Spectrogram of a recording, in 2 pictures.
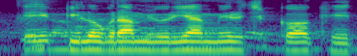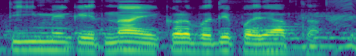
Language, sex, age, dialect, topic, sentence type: Bhojpuri, male, 18-24, Western, agriculture, question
